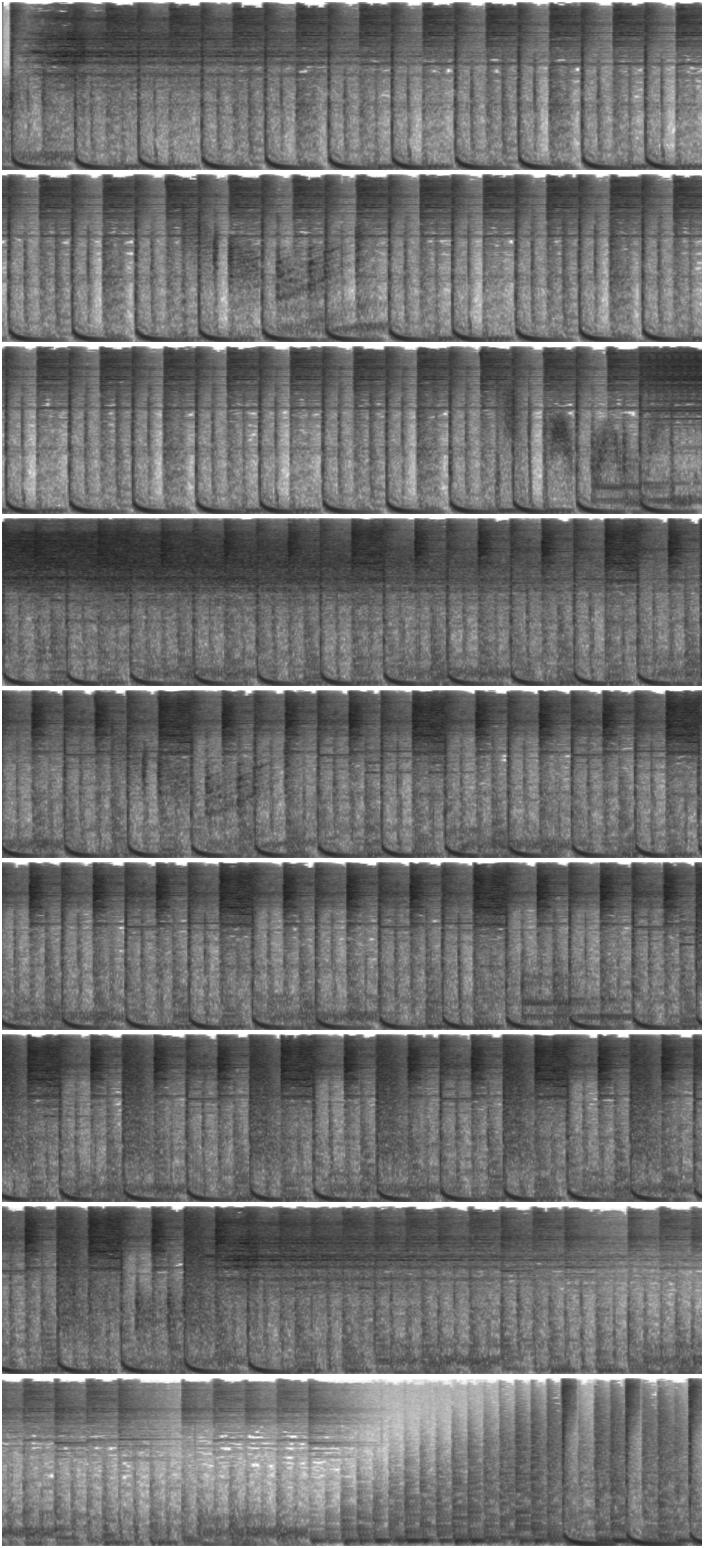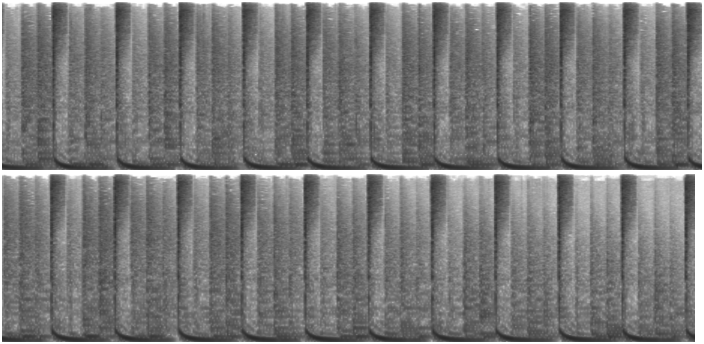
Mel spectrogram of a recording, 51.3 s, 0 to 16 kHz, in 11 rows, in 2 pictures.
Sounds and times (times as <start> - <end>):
Music: 0.0 - 51.2.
